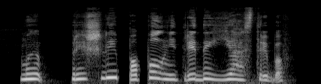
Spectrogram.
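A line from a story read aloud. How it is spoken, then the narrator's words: Trembling voice. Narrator (Russian): дрожащим голосом произнесла я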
